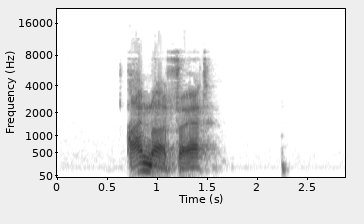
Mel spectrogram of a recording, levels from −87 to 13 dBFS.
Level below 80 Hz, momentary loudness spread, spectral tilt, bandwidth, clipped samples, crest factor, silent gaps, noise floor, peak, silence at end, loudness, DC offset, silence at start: -62 dBFS; 8 LU; -5 dB/octave; 9.4 kHz; under 0.1%; 18 dB; none; -79 dBFS; -2 dBFS; 1.35 s; -15 LUFS; under 0.1%; 0.7 s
